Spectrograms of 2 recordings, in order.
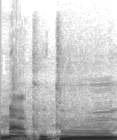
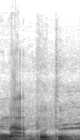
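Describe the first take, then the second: First: The final vowel is drawn out long. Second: The final vowel is kept short. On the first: The speaker calls it wrong. "kok dibaca nak budu gitu" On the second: The speaker calls it right. "harusnya kan nak budu"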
